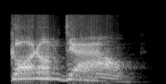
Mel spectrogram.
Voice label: mobster alert group; enemy; Max Payne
